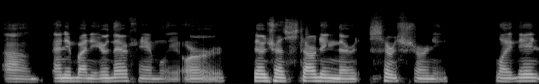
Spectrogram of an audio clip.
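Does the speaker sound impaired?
Yes: cleft lip and palate; congenital.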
